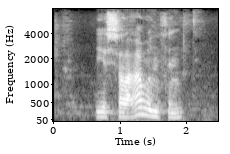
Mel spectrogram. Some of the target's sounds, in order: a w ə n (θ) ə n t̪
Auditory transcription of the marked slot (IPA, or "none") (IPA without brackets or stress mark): θ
